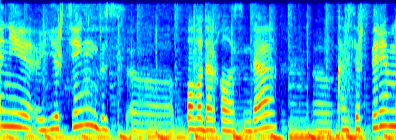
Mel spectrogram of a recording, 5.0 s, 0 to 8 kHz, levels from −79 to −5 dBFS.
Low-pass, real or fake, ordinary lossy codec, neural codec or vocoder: 7.2 kHz; real; none; none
